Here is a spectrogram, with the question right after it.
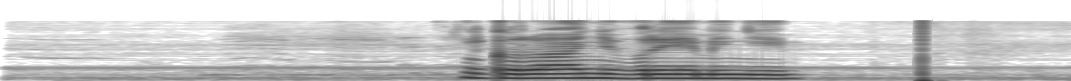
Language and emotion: Russian, neutral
